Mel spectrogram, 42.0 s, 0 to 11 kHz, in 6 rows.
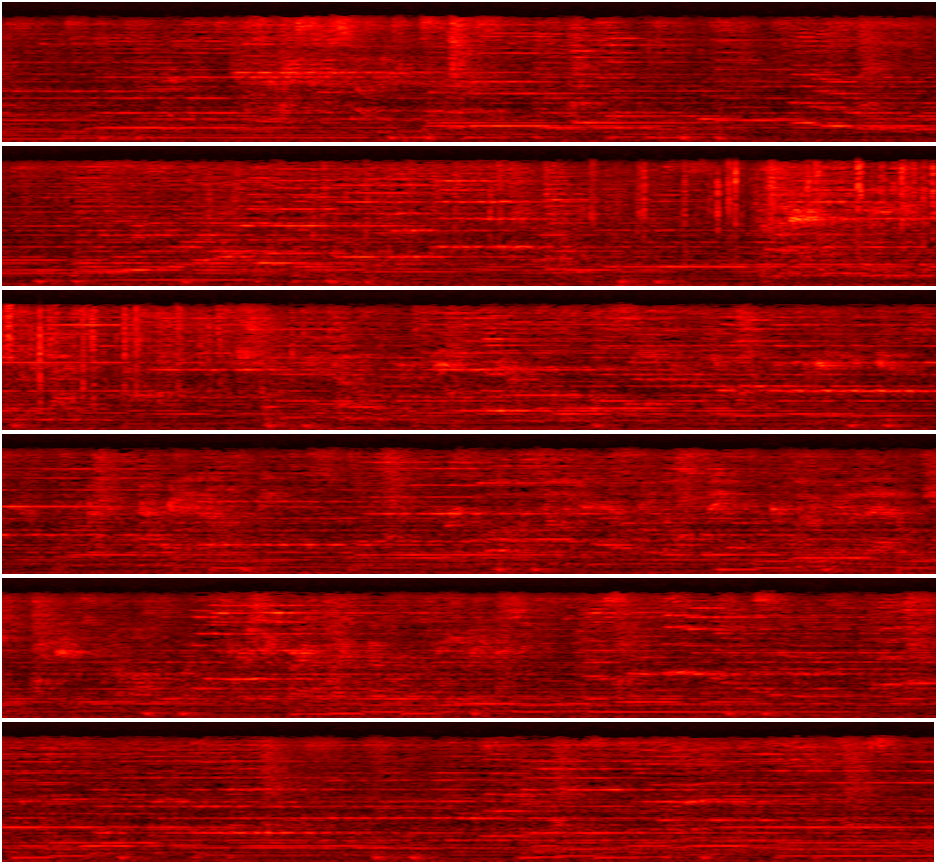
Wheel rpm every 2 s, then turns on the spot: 0, 0, 0, 0, 0, 0, 0, 0, 0, 0, 0, 0, 0, 0, 0, 0, 0, 0, 0, 0, 0.
none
